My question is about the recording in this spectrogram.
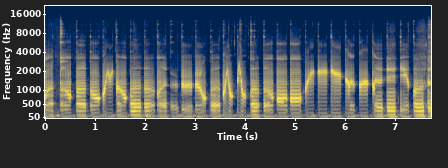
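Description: An Estonian folk jaw harp is played in a fast, steady pulse of twangy plucks. Its buzzing drone shifts with swooping, vowel-like sweeps in tone, heard alone without voices.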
